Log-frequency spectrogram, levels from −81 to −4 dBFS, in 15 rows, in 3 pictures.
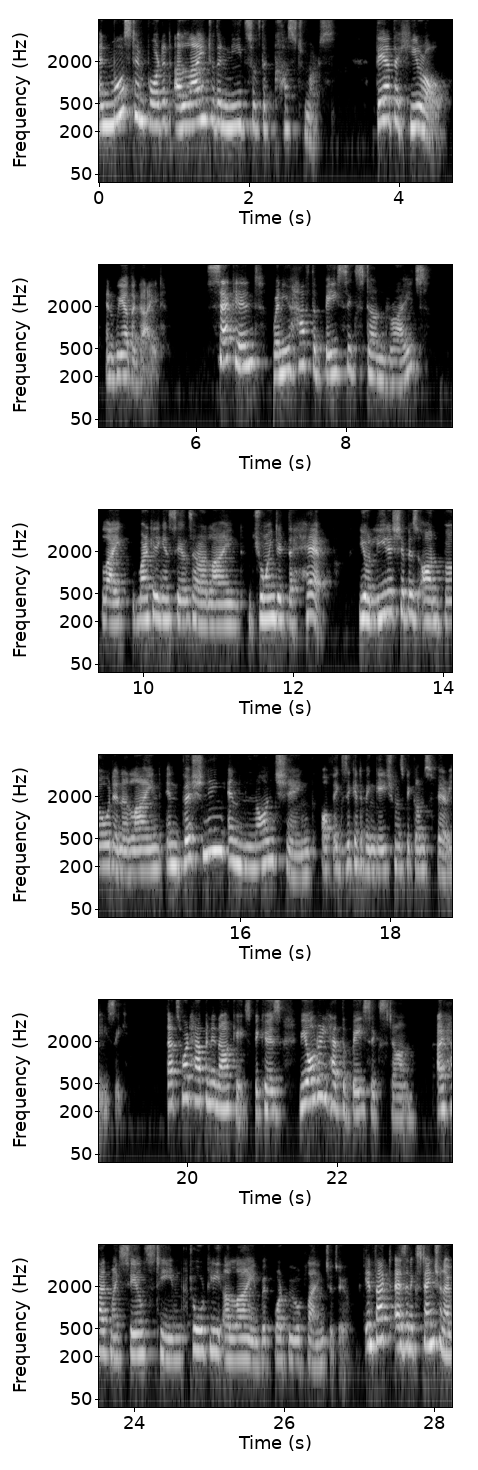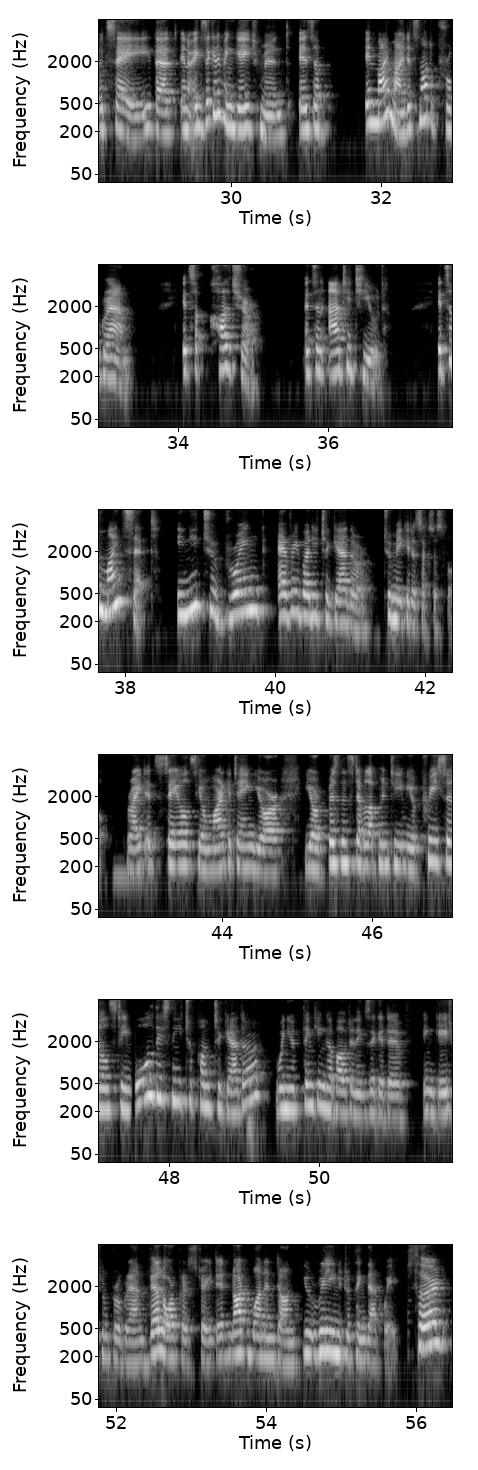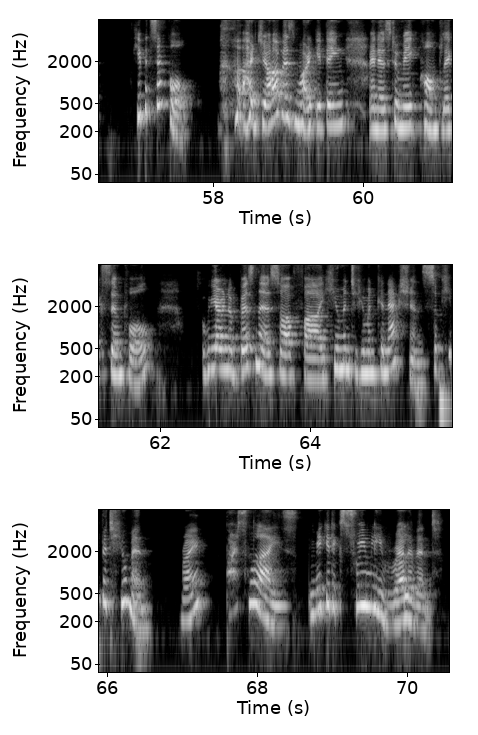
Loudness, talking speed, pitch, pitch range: -23 LUFS, 165 wpm, 220 Hz, 190-260 Hz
